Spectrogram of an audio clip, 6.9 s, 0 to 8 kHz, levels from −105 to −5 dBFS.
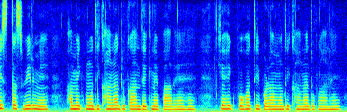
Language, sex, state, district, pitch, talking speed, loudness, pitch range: Hindi, female, Bihar, Kishanganj, 220 Hz, 190 wpm, -27 LUFS, 210-230 Hz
